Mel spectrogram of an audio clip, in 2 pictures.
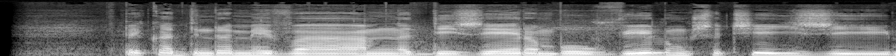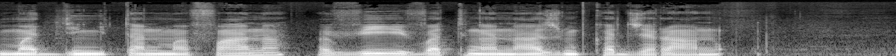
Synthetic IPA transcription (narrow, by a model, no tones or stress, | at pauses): pekad̪iɳɖ͡ʐamevaaminəd̪ezeɾambouveluŋisaʈ͡ʂiizimad̪iɲit̪anumafanəːvevat̪iŋanazimikad͡ʒiɾanu̥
